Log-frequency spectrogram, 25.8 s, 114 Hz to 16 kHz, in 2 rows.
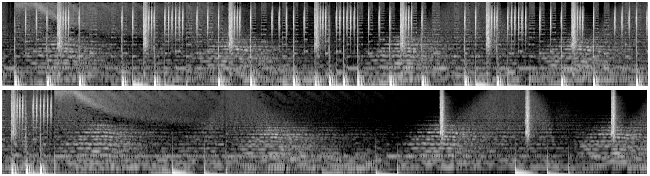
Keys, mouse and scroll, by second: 0.0-2.4 typing, 1.1 click, 2.6 click, 4.5 space, 7.9 space, 10.1 space, 10.5 click, 13.1 s, 13.3 click, 14.5 click, 17.7 click, 18.3-21.6 typing, 20.4 click, 21.3 click, 25.3 space.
